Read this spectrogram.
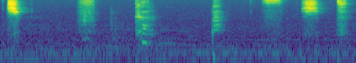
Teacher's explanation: So the unvoiced consonant sounds, meaning the consonants that we make without using our vocal cords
